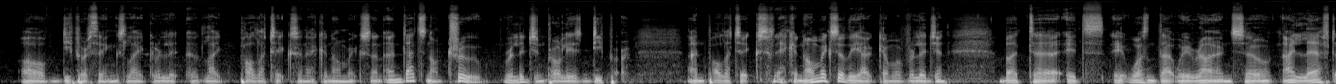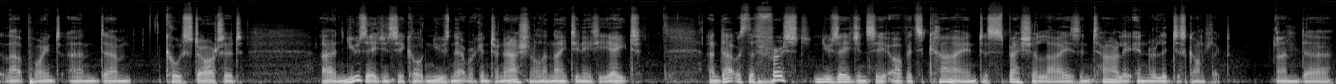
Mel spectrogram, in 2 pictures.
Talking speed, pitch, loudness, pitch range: 155 wpm, 85 Hz, -20 LUFS, 75-110 Hz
